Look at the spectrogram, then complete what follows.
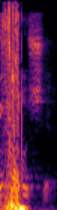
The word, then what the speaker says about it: Gaucher: G-A-U-C-H-E-R-A-D. Se escreve Gaucher. Se escreve Gaucher, tá? Mas se fala Gaucher, é em francês, né? Em francês.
